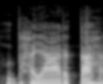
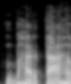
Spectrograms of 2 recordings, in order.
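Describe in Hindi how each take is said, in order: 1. यह bha-yaar-taah ऐसे बोला जाता है, bha के बाद y के साथ। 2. यह bhar-taah ऐसे बोला जाता है, y की आवाज़ के बिना। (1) "भ या र ताह" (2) "कई लोग इसको भरताह पढ़ देते हैं"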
